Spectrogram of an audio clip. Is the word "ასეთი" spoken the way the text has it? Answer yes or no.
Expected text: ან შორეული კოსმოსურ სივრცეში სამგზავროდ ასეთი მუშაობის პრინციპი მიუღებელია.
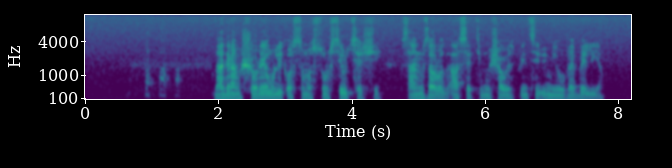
yes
